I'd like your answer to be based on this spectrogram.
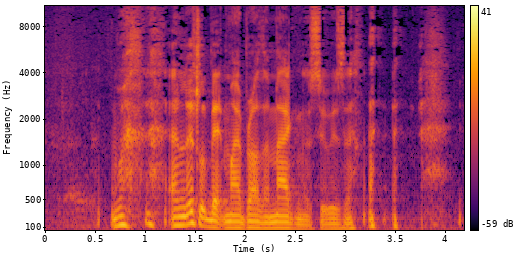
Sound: laughs; laughs

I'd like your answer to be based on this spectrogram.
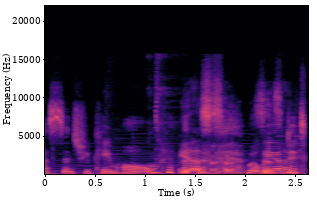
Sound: giggle; laughing

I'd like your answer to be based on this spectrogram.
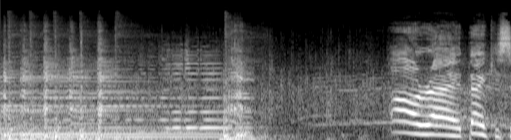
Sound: audience applauding

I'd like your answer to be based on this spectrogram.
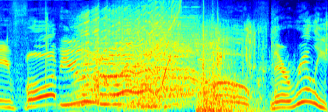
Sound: screaming

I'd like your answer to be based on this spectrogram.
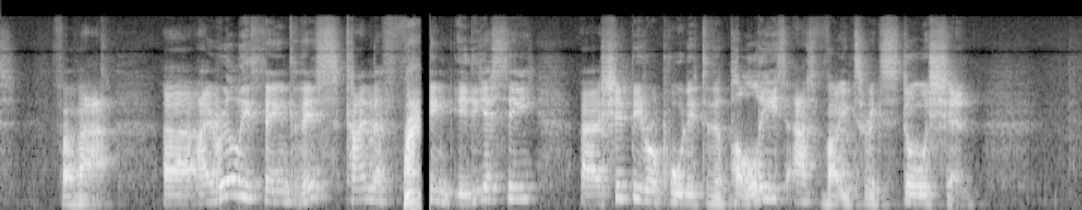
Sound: quack

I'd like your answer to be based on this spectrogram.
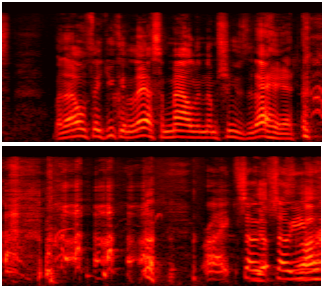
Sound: both laughing

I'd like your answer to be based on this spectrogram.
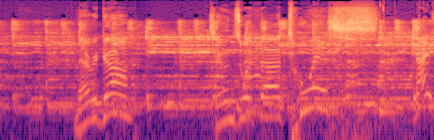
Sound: speaking foreign language

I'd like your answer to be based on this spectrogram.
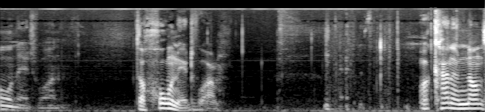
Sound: laughs

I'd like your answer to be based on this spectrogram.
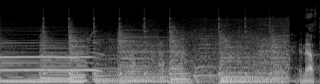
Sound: man laughing

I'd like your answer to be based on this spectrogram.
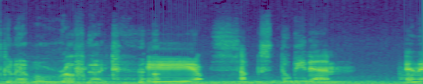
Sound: chuckles

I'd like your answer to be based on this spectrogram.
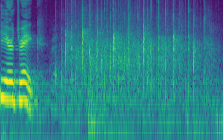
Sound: audience applauding

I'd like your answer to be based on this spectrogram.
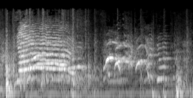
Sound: cheers

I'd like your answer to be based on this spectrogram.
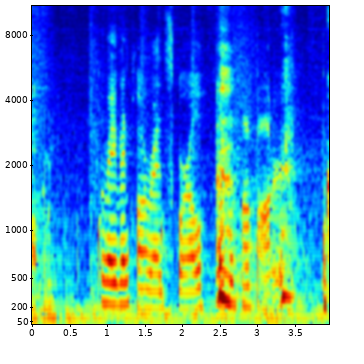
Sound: giggles; giggles

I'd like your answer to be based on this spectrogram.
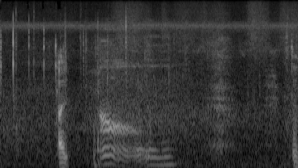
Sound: moans

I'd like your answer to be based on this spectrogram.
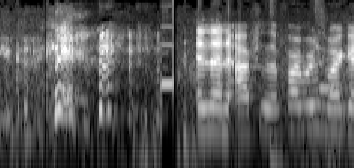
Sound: laughs

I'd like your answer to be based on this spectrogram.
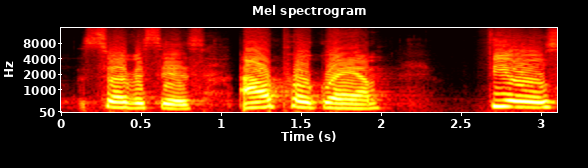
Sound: none

